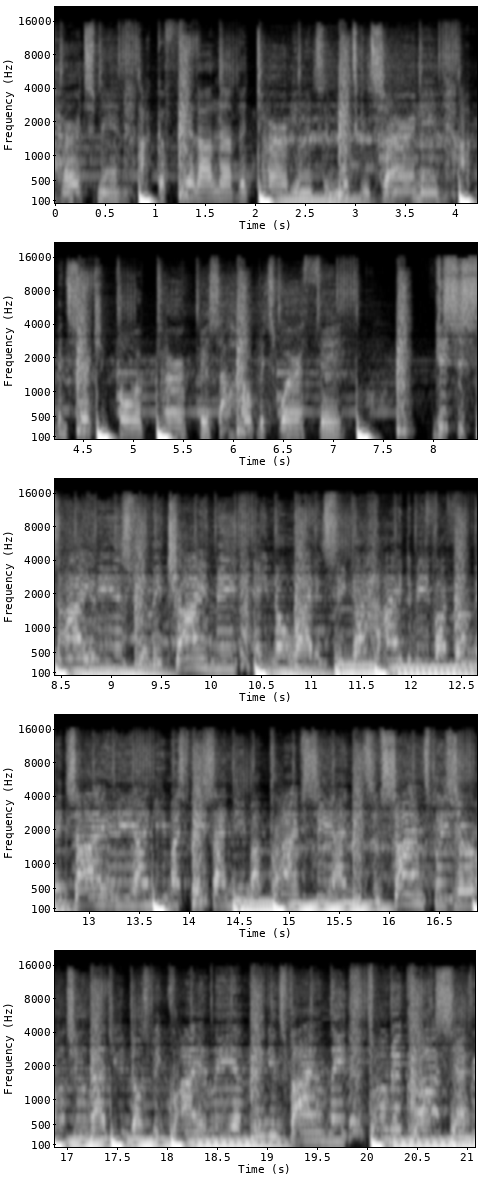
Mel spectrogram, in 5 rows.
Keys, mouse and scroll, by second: 1.2 click, 2.4 click, 7.6 click, 8.8 right click, 11.4 click, 12.5 click, 14.0 ctrl+a, 16.5 ctrl+v.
